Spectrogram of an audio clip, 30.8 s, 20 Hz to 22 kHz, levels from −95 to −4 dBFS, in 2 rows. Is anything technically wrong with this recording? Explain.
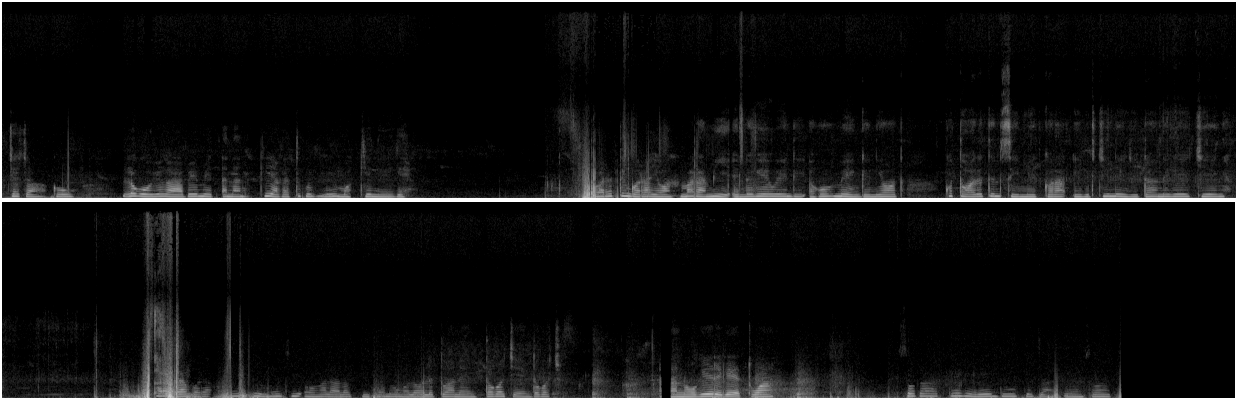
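Yes, there are two faults.

At 23.66 s the speech halts for 120 ms, then resumes. This playback stall likely came from the player running short of data.

At 29.41 s there is a cut-off end. The speech stops mid-sound into digital silence with no decay, because the final buffers never played.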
